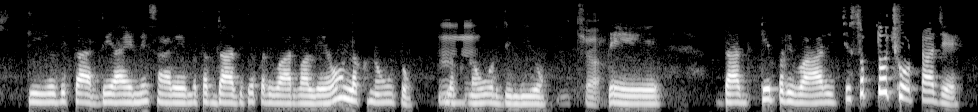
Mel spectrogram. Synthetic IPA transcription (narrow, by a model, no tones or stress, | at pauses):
kɪod̪eːkəɾd̪eːaːeneːsaːɾemət̪ləbd̪əd̪keːpəɾɪʋaːɾʋaːleːɦõːləkʰnəũt̪õː | ləkʰnːũːəɾd̪ɪ̃nd̪iːõː | at̪eː | d̪əd̪keːpəɾɪʋaːɾɪt͡ʃsəb̚t̪õːt͡ʃʰoːʈaːd͡ʒɛː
